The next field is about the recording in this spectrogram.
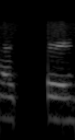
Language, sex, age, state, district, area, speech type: Hindi, female, 30-45, Uttar Pradesh, Azamgarh, rural, conversation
